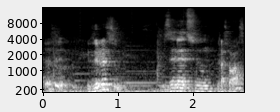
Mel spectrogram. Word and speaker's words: Zenitsu: This time to, I never knew how to say his name, Zenitsu. That's right, that's it. Zenitsu.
